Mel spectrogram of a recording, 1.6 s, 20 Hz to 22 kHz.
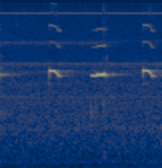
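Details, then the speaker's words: Echo GT200R string trimmer, new carburetor: pressing the primer bulb gives three short, high squeaky sucks as air is pulled through properly, unlike the old carburetor, which drew nothing until its diaphragm, gasket and passages were cleaned. "push that primer bulb you can hear that air being pulled up in this one I couldn't hear that"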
